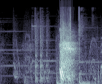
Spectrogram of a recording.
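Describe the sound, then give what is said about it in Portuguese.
A single sharp sneeze bursts out, preceded by a few short catching breaths and followed by a quieter trailing exhale. “Vou mandar espirrar.”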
